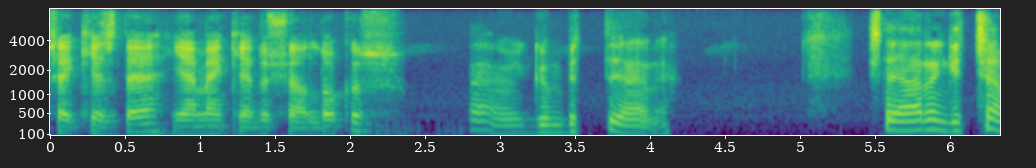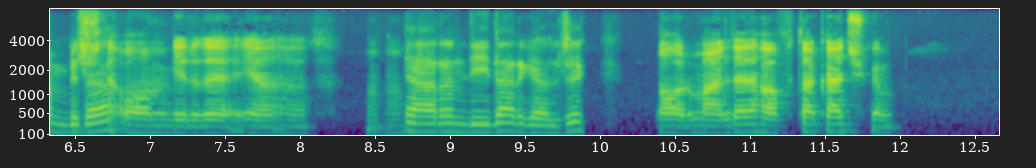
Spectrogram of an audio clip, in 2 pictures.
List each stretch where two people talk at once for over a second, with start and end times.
none

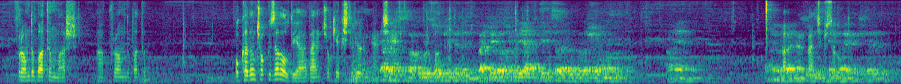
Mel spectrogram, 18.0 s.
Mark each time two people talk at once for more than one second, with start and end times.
15.6-16.9

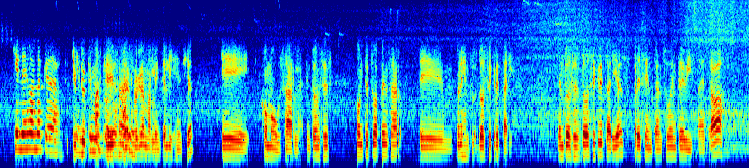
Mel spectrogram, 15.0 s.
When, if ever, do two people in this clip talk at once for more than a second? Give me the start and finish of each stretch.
1.5-3.4

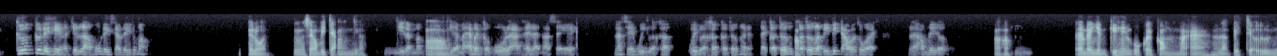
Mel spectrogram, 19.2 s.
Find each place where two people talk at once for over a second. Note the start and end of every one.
none

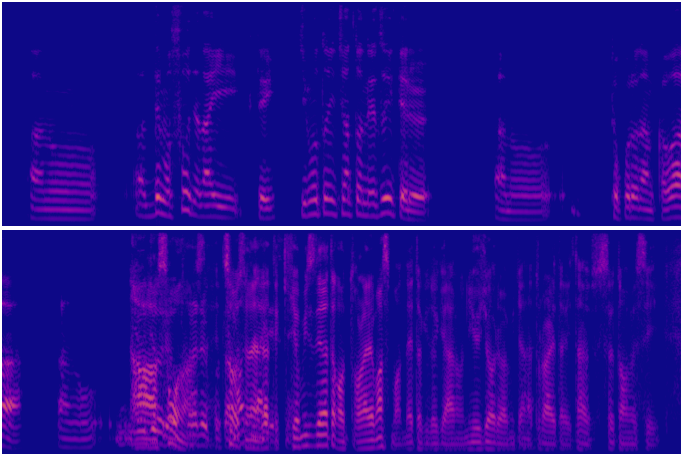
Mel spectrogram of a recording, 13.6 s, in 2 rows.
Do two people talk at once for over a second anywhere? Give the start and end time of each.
8.1-9.8

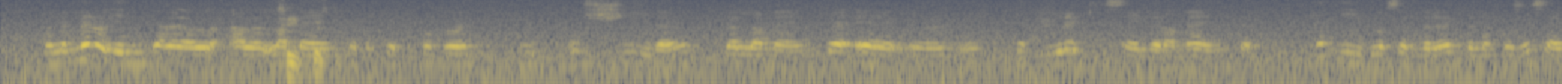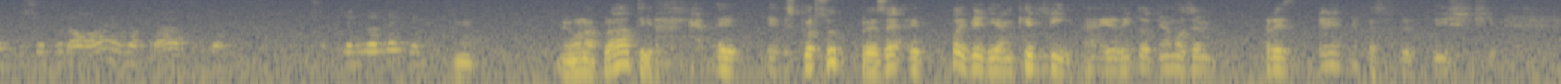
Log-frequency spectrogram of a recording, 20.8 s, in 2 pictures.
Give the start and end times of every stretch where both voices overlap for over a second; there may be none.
none

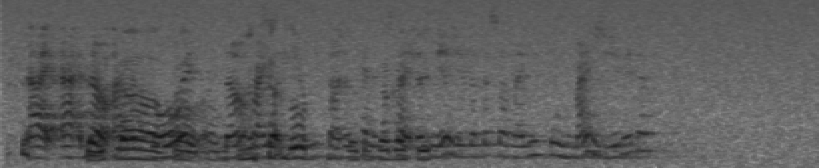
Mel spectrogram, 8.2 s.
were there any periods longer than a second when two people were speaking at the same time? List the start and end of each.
0.9-4.3

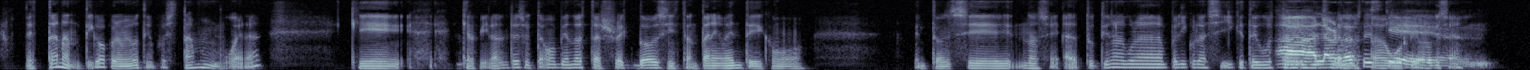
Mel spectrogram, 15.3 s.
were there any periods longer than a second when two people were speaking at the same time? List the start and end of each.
12.8-14.6

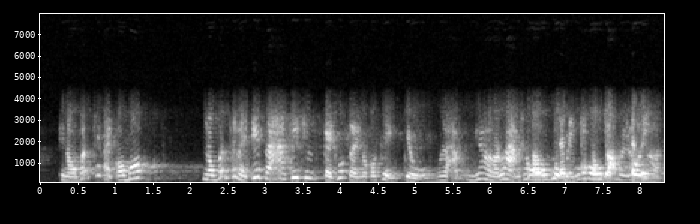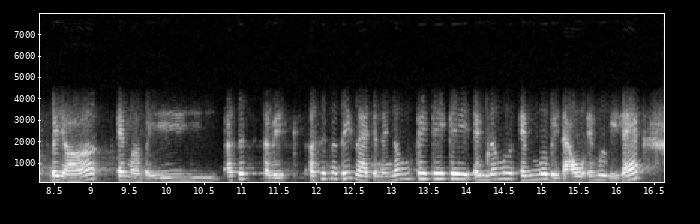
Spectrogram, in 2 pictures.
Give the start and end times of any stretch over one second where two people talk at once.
6.6-8.3

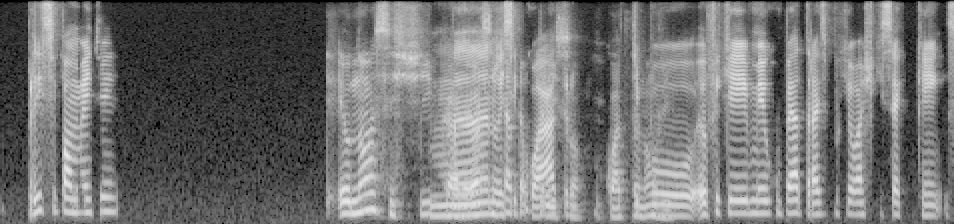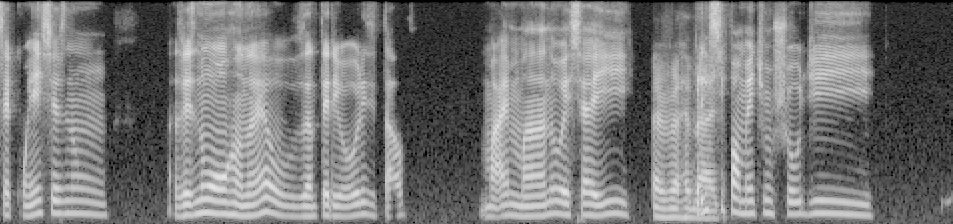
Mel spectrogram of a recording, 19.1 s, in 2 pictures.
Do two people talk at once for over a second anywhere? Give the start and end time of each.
4.3-5.8

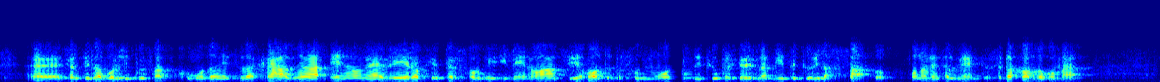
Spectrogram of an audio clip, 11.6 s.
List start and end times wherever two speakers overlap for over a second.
none

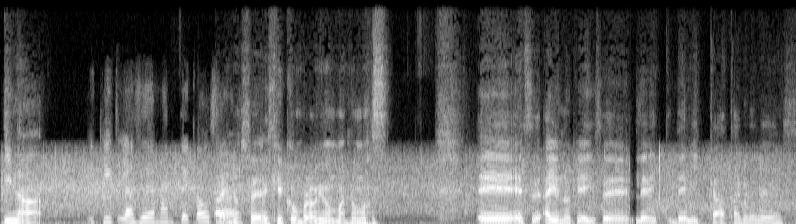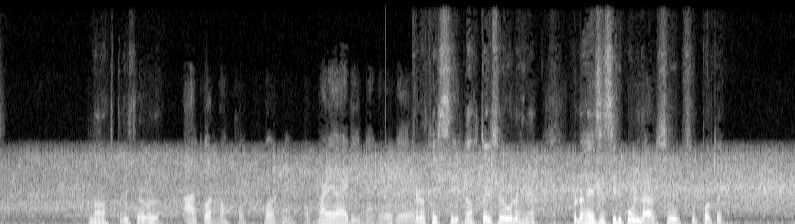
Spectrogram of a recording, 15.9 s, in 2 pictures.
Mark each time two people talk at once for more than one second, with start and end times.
none

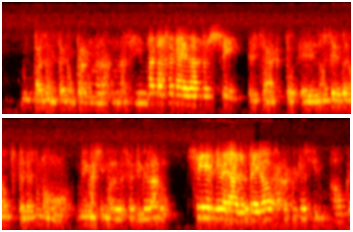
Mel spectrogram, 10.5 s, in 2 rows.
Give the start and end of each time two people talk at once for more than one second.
8.1-9.3

